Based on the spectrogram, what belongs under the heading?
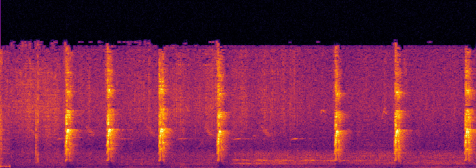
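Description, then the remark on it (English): A great spotted woodpecker gives a series of sharp, high 'kick' calls, about eight of them at irregular half-second intervals, clear against a quiet outdoor background. “Today's Tweet of the Week is a little bit of exotica. It's the great spotted woodpecker.”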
